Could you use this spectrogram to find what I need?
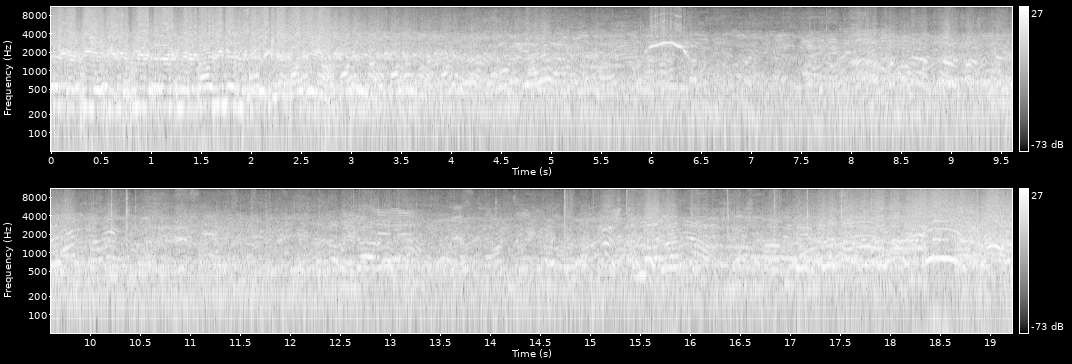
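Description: A large outdoor crowd chatters and murmurs.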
